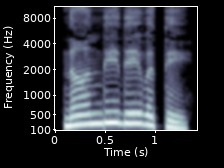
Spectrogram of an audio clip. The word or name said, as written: ನಾಂದೀದೇವತೆ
